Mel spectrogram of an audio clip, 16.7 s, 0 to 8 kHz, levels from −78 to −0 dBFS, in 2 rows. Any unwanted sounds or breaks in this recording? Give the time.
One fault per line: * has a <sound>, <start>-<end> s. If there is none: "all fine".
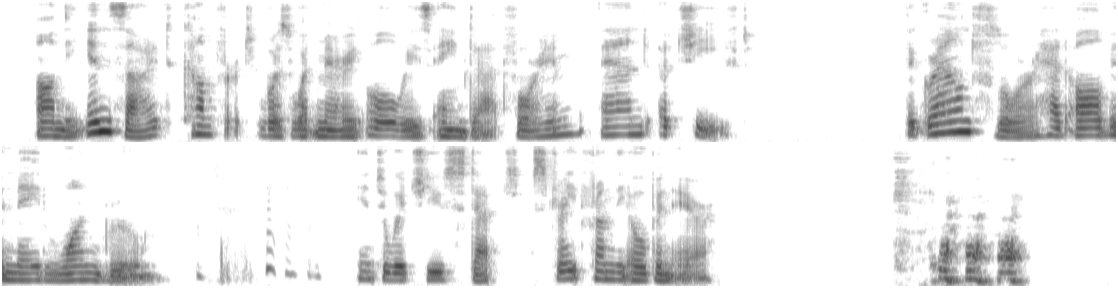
* has a laugh, 9.8-10.8 s
* has a laugh, 15.0-16.1 s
